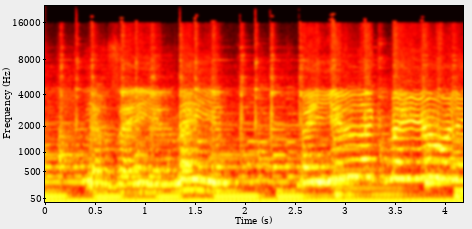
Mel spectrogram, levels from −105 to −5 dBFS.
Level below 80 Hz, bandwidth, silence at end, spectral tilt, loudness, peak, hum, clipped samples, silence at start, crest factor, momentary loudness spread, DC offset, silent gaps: -34 dBFS; 19 kHz; 0 s; -4 dB/octave; -20 LUFS; -4 dBFS; none; under 0.1%; 0 s; 16 dB; 10 LU; 3%; none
